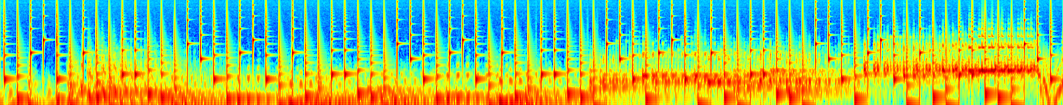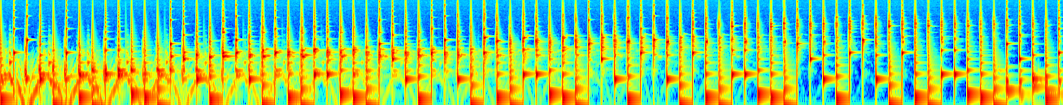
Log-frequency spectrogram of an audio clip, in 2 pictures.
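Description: Eurorack modular synthesizer patch playing a fast, clicky sequenced pattern. Bands split off by a Make Noise FXDf fixed filter bank run through an Echophon delay and are mixed back with the unfiltered signal. The sound shifts as it goes: a heavy low drone at first, a pitched mid-range swell around the middle, then short bass pulses about three a second.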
